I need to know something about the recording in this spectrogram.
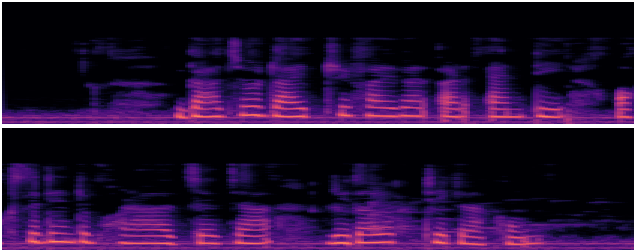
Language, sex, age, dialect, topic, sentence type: Bengali, female, 25-30, Rajbangshi, agriculture, statement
